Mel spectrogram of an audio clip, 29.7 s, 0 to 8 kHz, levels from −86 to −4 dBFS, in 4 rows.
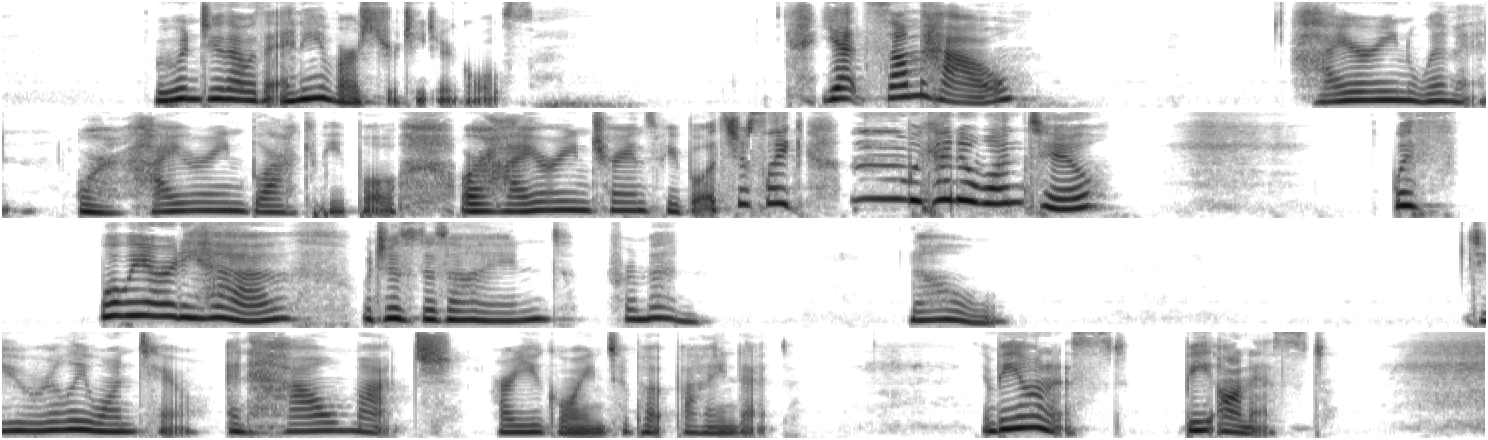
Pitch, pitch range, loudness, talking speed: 240 Hz, 205-285 Hz, -20 LUFS, 125 wpm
